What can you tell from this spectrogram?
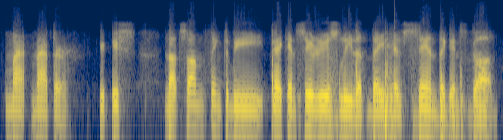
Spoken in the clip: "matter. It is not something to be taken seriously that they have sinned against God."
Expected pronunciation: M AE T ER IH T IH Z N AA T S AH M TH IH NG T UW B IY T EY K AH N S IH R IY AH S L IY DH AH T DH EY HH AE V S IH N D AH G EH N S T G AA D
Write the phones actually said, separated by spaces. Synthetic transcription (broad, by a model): M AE T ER IH T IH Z N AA T S AH M TH IH NG T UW B IY T EY K AH N S IH R IY AH S L IY DH AH T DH EY HH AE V S IH N D AH G EH N S T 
